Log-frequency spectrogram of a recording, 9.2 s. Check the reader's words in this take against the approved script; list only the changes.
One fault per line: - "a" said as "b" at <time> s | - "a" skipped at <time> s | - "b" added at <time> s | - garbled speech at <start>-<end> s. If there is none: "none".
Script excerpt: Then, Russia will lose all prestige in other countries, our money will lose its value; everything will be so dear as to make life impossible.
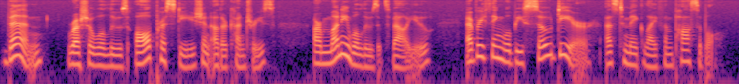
none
